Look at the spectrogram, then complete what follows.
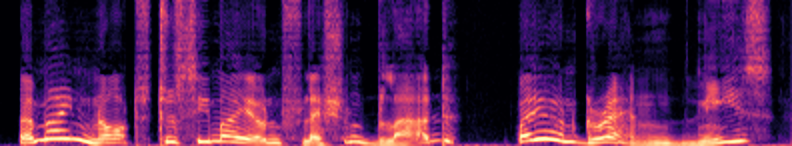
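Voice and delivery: high, indignant protest; outraged at being barred from her grandniece; indignant Mrs Williams. A narrator's reading. Mrs Williams protesting to Stephen, indignant and high.

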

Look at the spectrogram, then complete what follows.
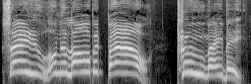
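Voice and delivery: high, slow, drawn-out hail from the masthead; a lookout howling down to the deck, hesitant and apologetic. A narrator's reading. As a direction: call it down long and unsure, like a lookout who expects no thanks. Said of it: "in a hesitant, deprecating howl".

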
